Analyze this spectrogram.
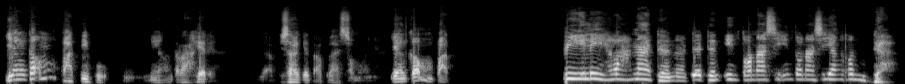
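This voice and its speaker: A male Islamic preacher giving a sermon to women, speaking to them directly, asking them questions and moving between low, calm passages and raised, emphatic ones. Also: moderate pace, dry recording. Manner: addresses audience directly, asks them questions. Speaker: ustadz preacher.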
